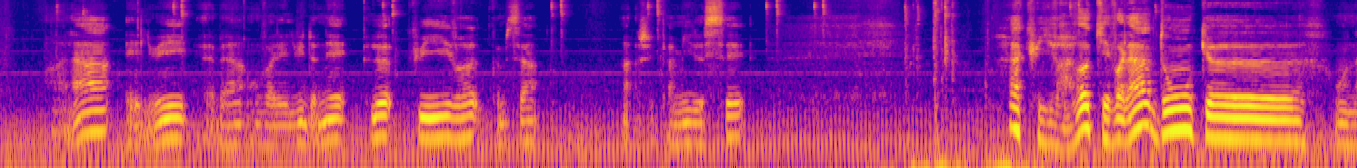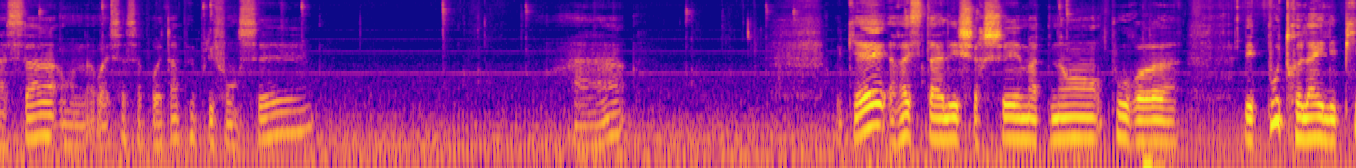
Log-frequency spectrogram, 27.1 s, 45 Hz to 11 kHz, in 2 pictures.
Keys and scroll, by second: 9.0 Caps_Lock, 9.3 c, 9.4 Caps_Lock.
